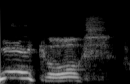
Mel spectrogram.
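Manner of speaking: put-on Scouse accent. Asked by friends to show a scouse accent, saying a requested line: scouse accent.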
